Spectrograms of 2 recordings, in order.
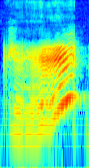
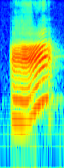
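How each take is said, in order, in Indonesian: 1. Nadanya turun dulu lalu naik lagi. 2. Nadanya naik dari tengah ke tinggi. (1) "turun terus naik" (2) "第二声阴平, 阳平"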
